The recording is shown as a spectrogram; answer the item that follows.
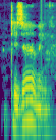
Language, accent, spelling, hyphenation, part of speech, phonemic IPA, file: English, Southern England, deserving, de‧serv‧ing, adjective / noun / verb, /dɪˈzɜːvɪŋ/, LL-Q1860 (eng)-deserving.wav
- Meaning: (adjective) 1. Worthy of reward or praise; meritorious 2. Meriting, worthy (reward, punishment etc.); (noun) desert, merit; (verb) present participle and gerund of deserve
